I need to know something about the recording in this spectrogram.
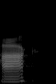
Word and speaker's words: hough: the Lord bade him, and that word Hough, I'm sitting there going, how do you pronounce that? I had to look it up. It's apparently some sort of a Scottish word. It's pronounced hock. We would spell it Hock, I think.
